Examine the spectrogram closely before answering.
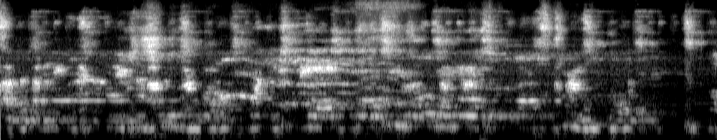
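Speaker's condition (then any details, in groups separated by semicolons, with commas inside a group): No condition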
